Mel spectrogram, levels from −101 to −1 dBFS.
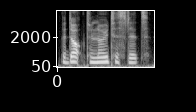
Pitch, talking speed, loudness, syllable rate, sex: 210 Hz, 165 wpm, -19 LUFS, 5.6 syllables/s, female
